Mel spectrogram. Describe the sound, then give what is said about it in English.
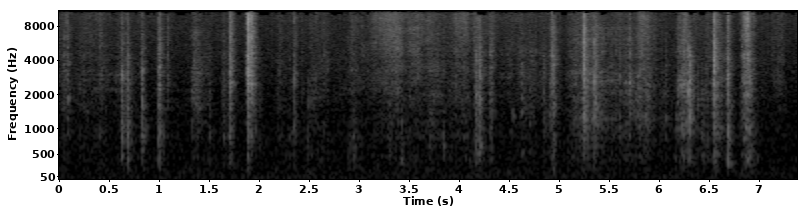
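Soft paper rustling and crinkling as a greeting card is slid into an envelope, a few faint, short scrapes and crackles scattered across a quiet background. “I'm going to put the card in the envelope now.”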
